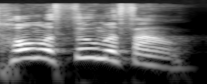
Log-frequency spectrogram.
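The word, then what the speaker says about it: homothumadon: for one another foreign there's a Greek word this this Unity is pronounced homothumophone that's how you pronounce in the Greek I'm not going to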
